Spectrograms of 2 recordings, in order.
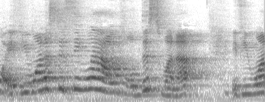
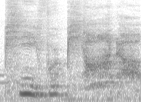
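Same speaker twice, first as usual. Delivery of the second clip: soft unvoiced "piano" whisper; 3 semitones lower, 14 dB quieter, slower than usual. Shown as a demonstration. Teacher whispering "piano" to show the children quiet. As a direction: breathe "piano" as a hush. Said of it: "And whisper".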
